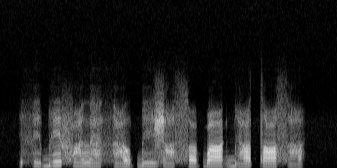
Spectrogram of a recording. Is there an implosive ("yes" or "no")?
yes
